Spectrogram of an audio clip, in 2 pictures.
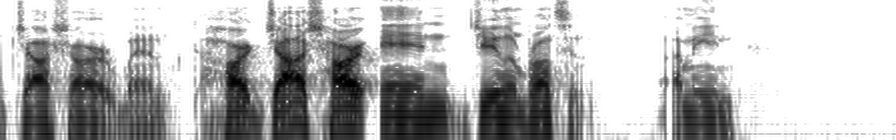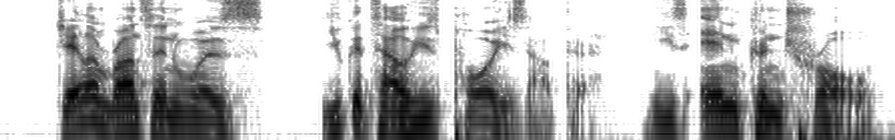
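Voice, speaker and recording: A man hosting a live postgame reaction stream, talking in an excited, rambling way and reading chat comments aloud. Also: low-pitched, no echo, clean studio sound. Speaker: sports fan channel host.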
